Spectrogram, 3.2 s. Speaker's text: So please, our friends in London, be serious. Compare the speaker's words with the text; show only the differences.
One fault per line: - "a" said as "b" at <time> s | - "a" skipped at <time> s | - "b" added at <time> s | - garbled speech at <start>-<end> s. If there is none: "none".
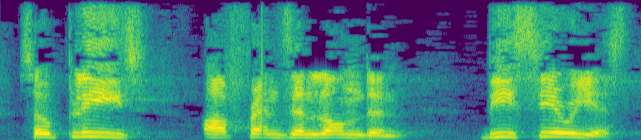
none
